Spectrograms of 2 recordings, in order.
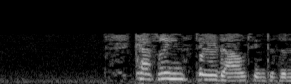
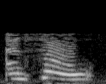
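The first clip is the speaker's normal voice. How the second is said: nervous speaker; 6 semitones higher, 5 dB louder than usual. A narrator's reading. Kathleen speaking to press.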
